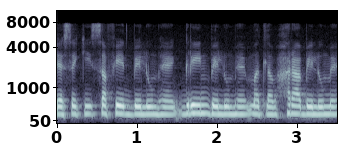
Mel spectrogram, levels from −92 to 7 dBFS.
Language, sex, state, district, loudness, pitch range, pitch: Hindi, female, Delhi, New Delhi, -15 LUFS, 180-195 Hz, 185 Hz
